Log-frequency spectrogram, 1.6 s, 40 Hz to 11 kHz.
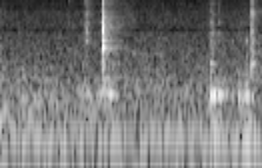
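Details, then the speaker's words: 1980s Sanyo 132 cm ceiling fan, made in Japan: two pairs of faint light ticks with no firm snap as the pull-chain reverse switch is pulled; the mechanism is too weak to change over unless pushed fully by finger. "unfortunately it's a little bit it does work but it's it it won't work from pulling the chain here you see cuz the mechanism is not strong enough so when I pull it this is how it"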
